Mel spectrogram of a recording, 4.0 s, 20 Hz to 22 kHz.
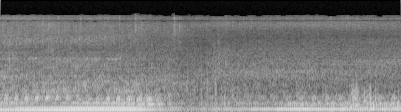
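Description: Nissan GT-R's twin-turbo V6 running at low, steady revs as the car rolls off. About two seconds in, the note dips and gives way to a different steady engine hum.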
